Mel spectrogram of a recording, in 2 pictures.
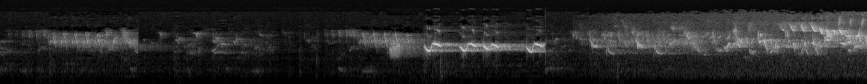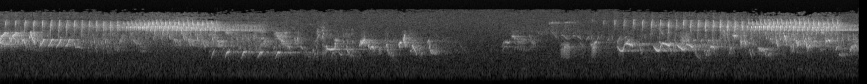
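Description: Birds chirping and singing, many short overlapping calls and trills, sparse at first and growing dense about a third of the way in, over a steady background hiss.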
